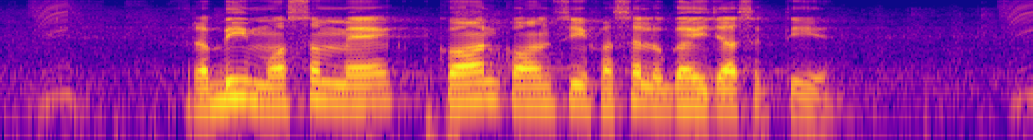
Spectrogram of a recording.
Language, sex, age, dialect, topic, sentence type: Hindi, male, 18-24, Marwari Dhudhari, agriculture, question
